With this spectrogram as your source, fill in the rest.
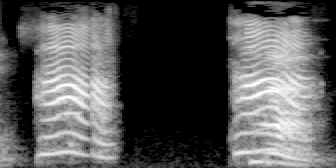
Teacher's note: হালকা বাতাস বাহির হবে জিহ্বার আগা সামনের উপরে দুই দাঁতের আগার সঙ্গে লাগিয়ে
